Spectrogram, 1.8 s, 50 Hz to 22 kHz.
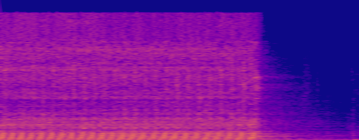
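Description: A socket tightens the 18mm shock mount bolt on a 1994–2004 Mustang fitted with a Pedders eXtreme XA coil-over kit, producing a loud, fast, rattling burst like an impact gun that runs for about a second and then stops abruptly.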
